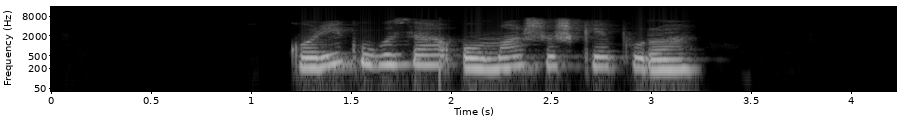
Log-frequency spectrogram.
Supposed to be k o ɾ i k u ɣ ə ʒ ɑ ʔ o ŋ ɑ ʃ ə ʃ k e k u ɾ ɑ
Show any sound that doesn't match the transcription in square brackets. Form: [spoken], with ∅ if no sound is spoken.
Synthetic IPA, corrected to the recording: k o ɾ i k u ɣ ə [z] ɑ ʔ o [m] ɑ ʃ ə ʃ k e [p] u ɾ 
